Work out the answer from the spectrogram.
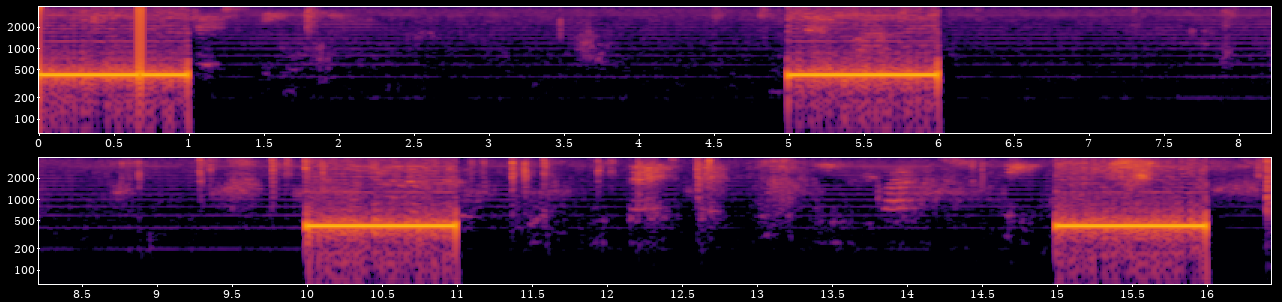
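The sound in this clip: Ringing tone of an outgoing telephone call: four steady, mid-pitched tone bursts of about one second each, separated by long gaps that hold only faint, scattered noises.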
